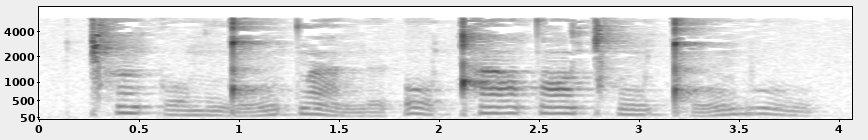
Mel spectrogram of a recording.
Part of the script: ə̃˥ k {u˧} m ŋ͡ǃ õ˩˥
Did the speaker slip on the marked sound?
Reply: yes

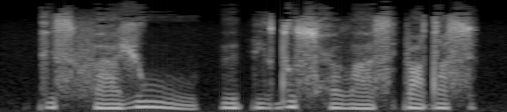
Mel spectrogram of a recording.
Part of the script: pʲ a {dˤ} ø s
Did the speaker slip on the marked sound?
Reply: no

